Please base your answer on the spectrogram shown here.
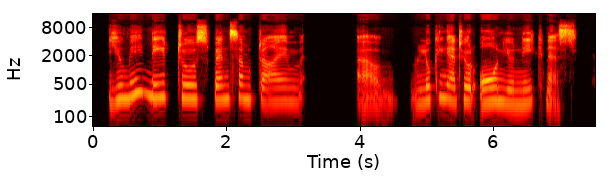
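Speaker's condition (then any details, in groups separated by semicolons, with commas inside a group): No condition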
